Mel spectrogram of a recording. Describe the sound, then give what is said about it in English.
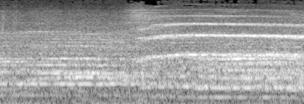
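A large crowd at KCON, a K-pop convention, cheers and shouts continuously, with high-pitched screams and whoops rising over a steady roar, loud and sustained throughout with no individual speech standing out. “You're hearing all of the excitement happening.”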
